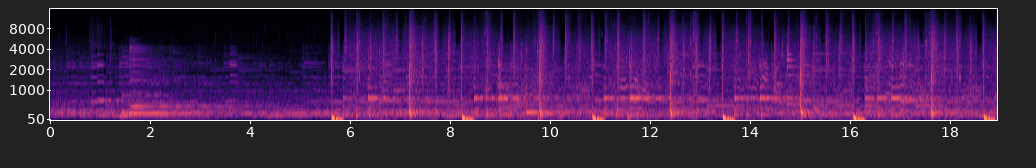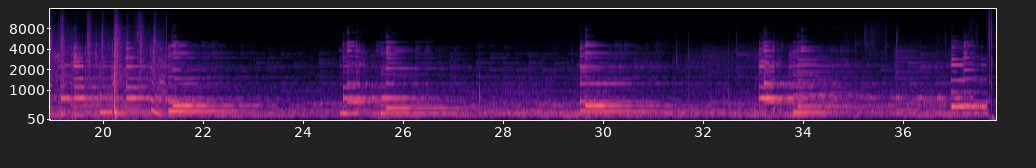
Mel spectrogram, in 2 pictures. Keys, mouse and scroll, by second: 1.1 ctrl+click, 2.1 typing, 3.4 ctrl+click, 7.0 alt+click, 15.3 typing, 18.8 typing, 24.2 alt+click, 25.0 typing, 26.5 shift+click, 31.2 alt+click, 34.7 typing, 35.7 alt+click, 37.3 double click.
